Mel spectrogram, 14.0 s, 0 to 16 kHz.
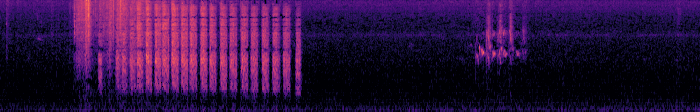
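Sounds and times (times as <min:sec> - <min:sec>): nestlings begging calls: 0:01.8 - 0:06.1, 0:09.4 - 0:10.6.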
